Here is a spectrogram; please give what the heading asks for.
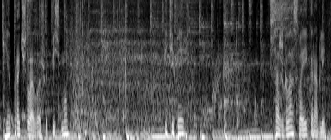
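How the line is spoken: Quiet voice. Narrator (Russian): она сказала тихим голосом

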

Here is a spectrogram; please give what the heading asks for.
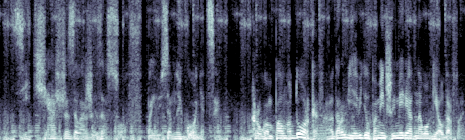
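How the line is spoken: Hissed. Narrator (Russian): прошипел

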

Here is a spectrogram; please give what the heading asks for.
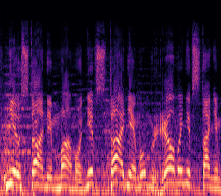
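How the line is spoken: Crowd shouting. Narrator (Russian): кричали запорожцы

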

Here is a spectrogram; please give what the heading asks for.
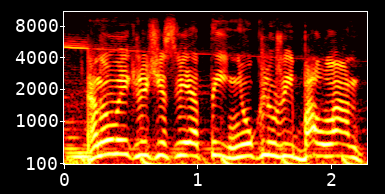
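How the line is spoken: Little person shouting. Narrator (Russian): прикрикнул на него один из человечков

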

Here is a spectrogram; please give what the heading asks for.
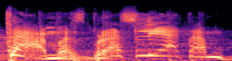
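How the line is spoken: Shrill distant voice. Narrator (Russian): донесся визгливый голос

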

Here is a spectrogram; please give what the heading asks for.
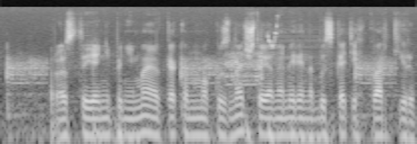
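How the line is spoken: Muttering. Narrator (Russian): пробормотал Флендри

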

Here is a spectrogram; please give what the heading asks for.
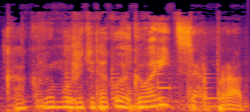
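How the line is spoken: Fervent whisper. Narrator (Russian): горячо прошептал король

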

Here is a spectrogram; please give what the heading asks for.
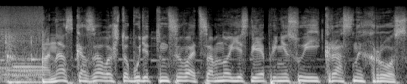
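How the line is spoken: Young man exclaiming. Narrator (Russian): воскликнул молодой студент

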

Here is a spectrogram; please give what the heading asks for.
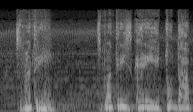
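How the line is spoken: Urgent whisper. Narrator (Russian): прошептала она

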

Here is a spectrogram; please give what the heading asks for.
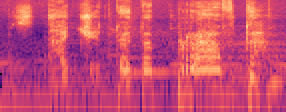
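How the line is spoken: Whisper. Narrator (Russian): прошептала она

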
